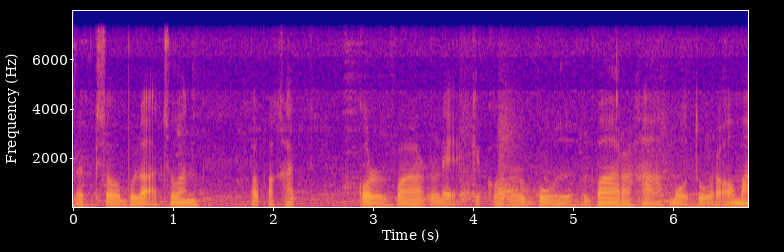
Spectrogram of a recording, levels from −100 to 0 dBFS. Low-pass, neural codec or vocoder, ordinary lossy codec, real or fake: 7.2 kHz; none; none; real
